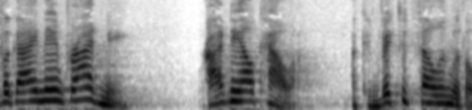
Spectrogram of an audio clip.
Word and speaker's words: Alcala: red flag following year Rodney Alcala was the way it was actually pronounced um he a 12-year-old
